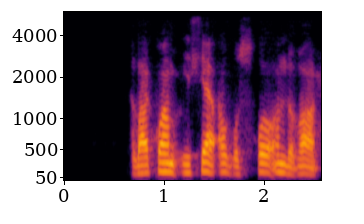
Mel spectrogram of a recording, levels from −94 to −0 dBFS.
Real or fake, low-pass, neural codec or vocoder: fake; 5.4 kHz; codec, 16 kHz, 1 kbps, FreqCodec, larger model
